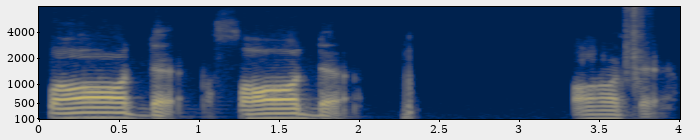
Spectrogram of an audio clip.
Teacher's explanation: isti'la itu mengangkatnya pangkal lidah ke langit-langit atas bagian dalam. Istilah yang menghasilkan suara tebal dan berat.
